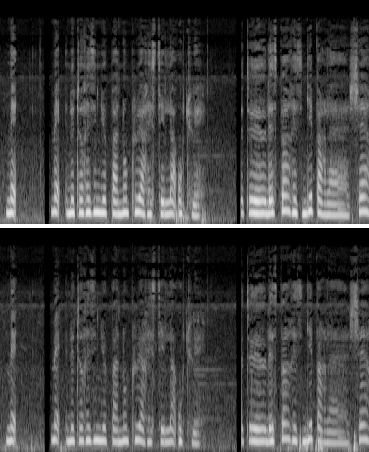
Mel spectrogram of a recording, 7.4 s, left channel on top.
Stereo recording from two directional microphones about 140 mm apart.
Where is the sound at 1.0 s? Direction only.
35° left (ahead or behind).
